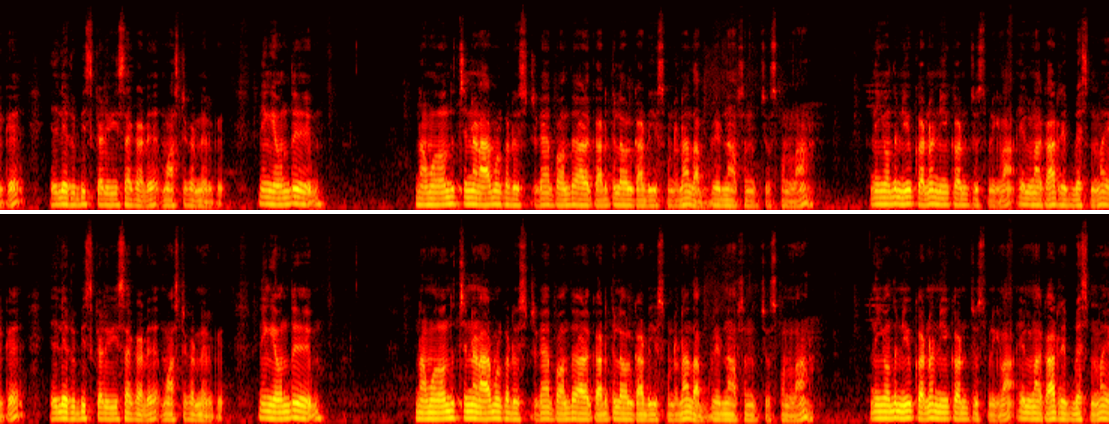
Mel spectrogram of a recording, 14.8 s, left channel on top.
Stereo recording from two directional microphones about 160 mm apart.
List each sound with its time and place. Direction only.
0.0 s speech: 30° right (ahead or behind)
5.5 s speech: 35° right (ahead or behind)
